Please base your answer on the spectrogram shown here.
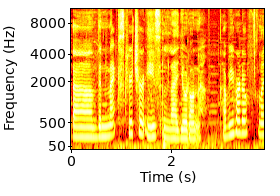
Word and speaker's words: La Llorona: um in latin american folklore la llorona is pronounced well la llorona that means the whipping woman or the whaler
